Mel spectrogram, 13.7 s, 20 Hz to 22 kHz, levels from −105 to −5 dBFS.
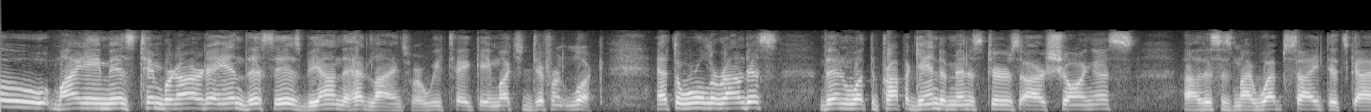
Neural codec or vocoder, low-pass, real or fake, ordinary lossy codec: none; 7.2 kHz; real; MP3, 48 kbps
